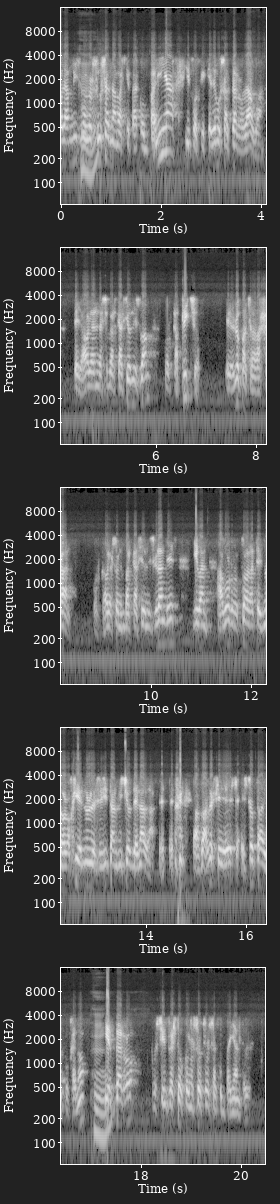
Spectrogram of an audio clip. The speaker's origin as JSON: {"language": "Spanish", "country": "Spain", "said": "Sí, somos españoles"}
